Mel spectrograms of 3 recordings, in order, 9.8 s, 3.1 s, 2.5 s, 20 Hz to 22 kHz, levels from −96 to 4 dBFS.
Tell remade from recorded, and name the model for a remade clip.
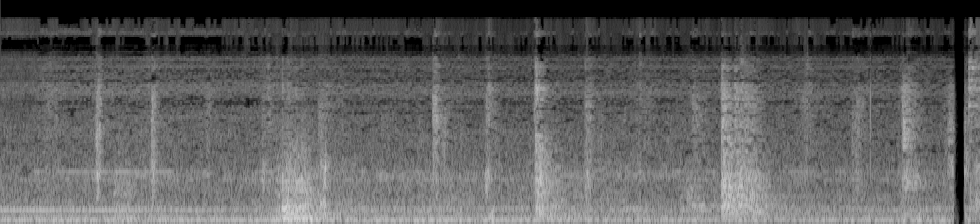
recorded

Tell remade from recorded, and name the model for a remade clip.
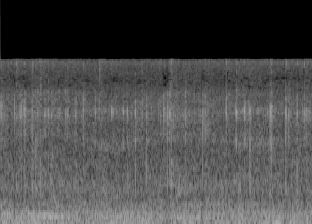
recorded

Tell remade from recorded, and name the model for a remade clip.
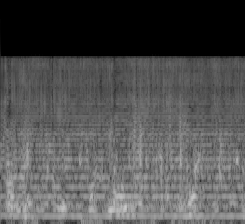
remade, vocoder, BigVGAN v2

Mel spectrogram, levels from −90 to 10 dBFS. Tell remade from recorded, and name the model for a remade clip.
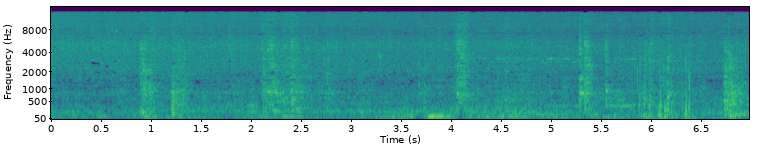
recorded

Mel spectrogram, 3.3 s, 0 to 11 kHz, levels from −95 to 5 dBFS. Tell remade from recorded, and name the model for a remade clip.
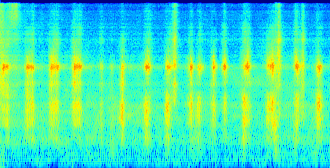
remade, vocoder, WaveNeXt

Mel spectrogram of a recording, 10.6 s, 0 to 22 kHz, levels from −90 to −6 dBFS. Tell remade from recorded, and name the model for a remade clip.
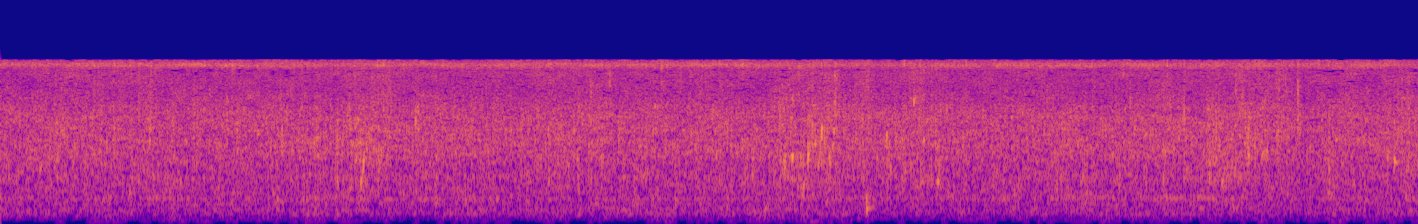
remade, codec, DAC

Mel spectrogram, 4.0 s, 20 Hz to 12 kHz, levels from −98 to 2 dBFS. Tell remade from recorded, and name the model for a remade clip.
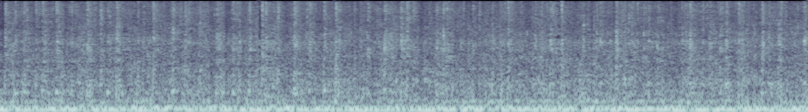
remade, vocoder, BigVGAN v2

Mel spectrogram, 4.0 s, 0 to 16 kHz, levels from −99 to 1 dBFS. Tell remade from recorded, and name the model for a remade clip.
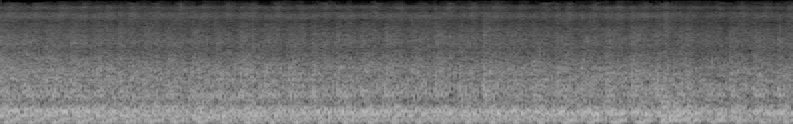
remade, autoencoder, DAC-VAE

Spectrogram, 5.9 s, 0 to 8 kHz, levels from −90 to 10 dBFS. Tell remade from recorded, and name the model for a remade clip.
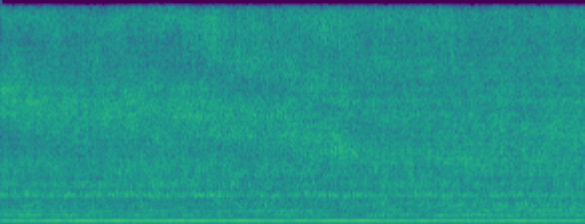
remade, codec, HILCodec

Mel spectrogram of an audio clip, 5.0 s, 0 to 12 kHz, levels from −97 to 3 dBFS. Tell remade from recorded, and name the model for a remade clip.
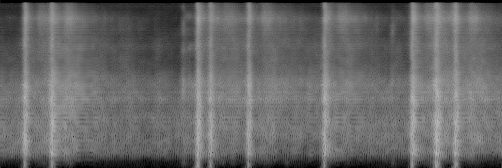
remade, vocoder, Vocos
